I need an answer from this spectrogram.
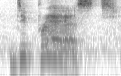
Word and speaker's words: depressed: Então, aqui é felt depressed. Aqui o ed vai ter som de t devido à terminação em s aqui do da palavra depressed, né?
